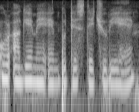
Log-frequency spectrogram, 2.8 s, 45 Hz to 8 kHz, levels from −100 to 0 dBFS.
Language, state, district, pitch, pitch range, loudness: Hindi, Arunachal Pradesh, Lower Dibang Valley, 170 Hz, 165-190 Hz, -21 LUFS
